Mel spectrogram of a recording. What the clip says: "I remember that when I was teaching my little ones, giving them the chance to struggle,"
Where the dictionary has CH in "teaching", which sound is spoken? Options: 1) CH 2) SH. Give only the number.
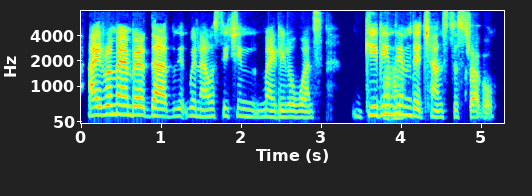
1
